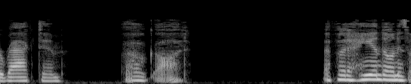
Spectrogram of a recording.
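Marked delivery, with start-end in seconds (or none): 1.2-1.9 pained groan. A narrator's reading. Philip shudders in pain, low and hurting. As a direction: lower and softer, in pain.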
